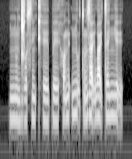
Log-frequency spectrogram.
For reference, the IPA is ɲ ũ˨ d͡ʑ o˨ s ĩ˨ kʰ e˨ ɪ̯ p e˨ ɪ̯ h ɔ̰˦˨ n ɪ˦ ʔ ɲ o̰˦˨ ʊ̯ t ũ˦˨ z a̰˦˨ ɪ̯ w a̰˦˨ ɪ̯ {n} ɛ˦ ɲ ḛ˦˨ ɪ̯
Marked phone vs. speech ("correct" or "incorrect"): incorrect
